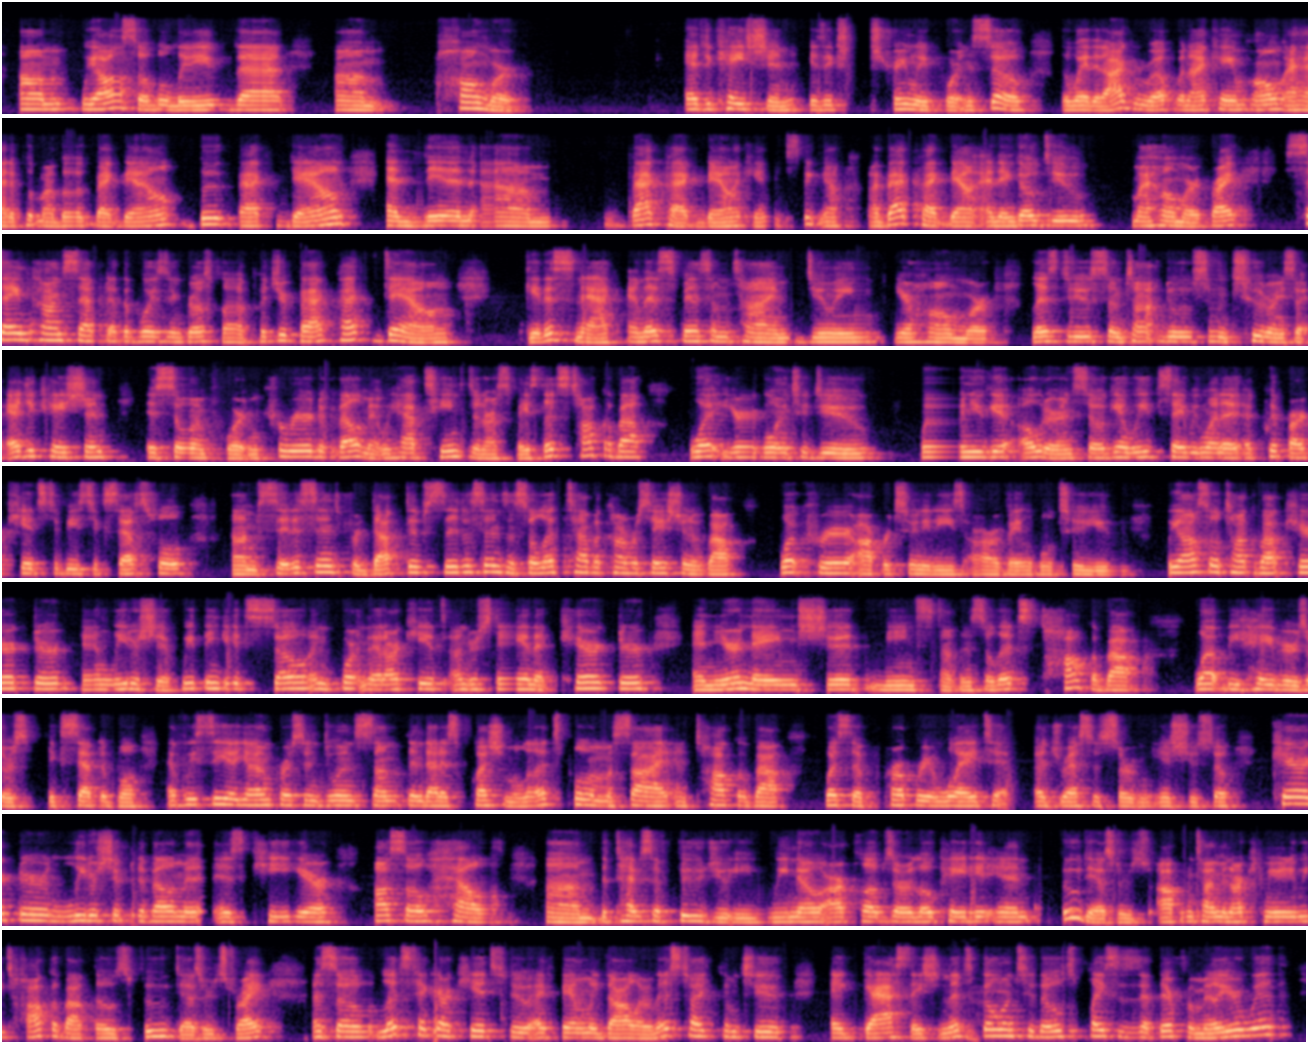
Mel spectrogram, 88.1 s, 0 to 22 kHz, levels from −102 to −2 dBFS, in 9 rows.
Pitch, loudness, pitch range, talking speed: 170 Hz, -19 LUFS, 155-190 Hz, 175 wpm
